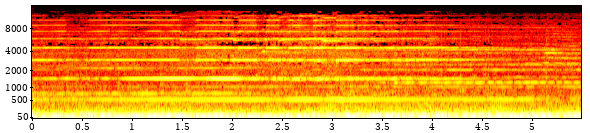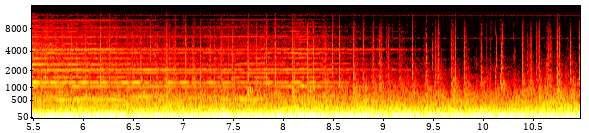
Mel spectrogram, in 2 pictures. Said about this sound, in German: Plötzlich das Dröhnen von schweren Motoren.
